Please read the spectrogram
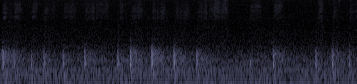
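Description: Dry-erase marker writing on a whiteboard: faint, irregular taps and scratches of the pen strokes, several a second.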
